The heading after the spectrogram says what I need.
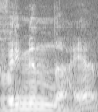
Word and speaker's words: временная: принципа локально локальность бывает временная тут ударение на букву н тут плохо видно но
